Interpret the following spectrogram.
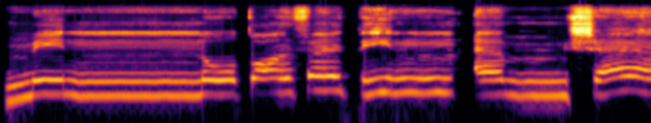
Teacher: ধাক্কা দিয়ে উচ্চারণ করে জিমকে সাকিন করে ফেলবো।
